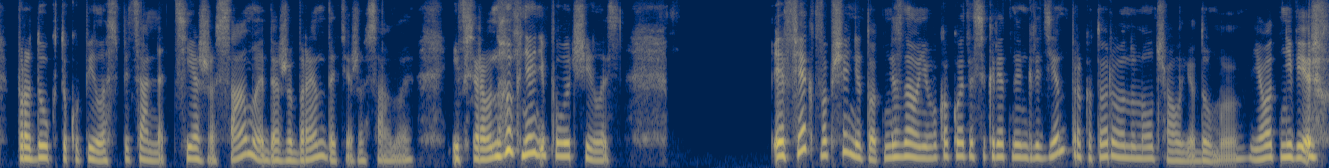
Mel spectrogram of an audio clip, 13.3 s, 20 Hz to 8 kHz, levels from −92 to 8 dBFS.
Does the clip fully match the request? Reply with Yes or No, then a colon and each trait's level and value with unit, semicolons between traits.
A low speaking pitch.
No: high, 205 Hz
